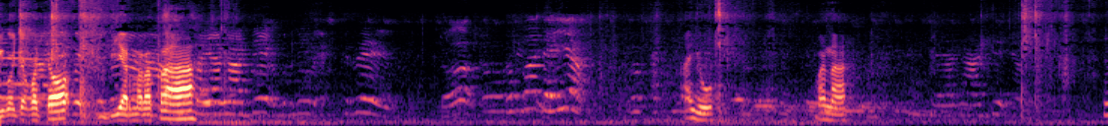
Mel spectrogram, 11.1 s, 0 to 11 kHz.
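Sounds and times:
children talking and calling: 0.0s - 11.0s.

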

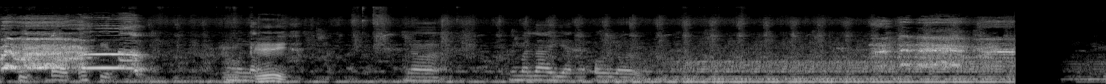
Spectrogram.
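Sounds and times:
rooster crowing: 0.0s - 1.8s, 8.6s - 10.2s.

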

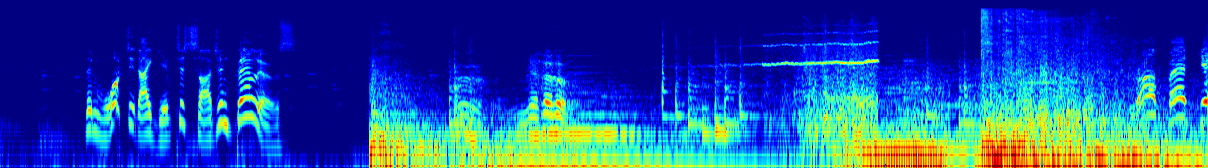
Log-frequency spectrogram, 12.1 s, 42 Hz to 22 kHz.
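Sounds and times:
cartoon music with timpani: 3.4s - 9.9s
rising whistle tone: 6.2s - 8.9s
loud cartoon explosion: 9.8s - 12.0s.

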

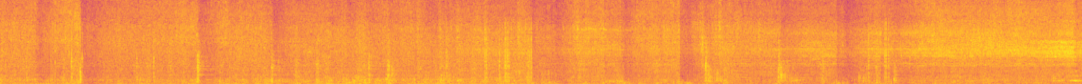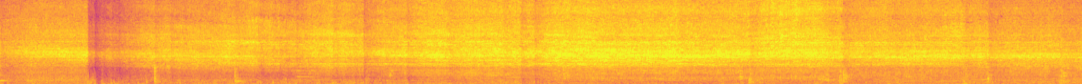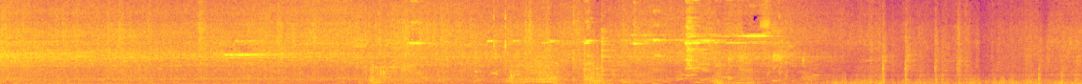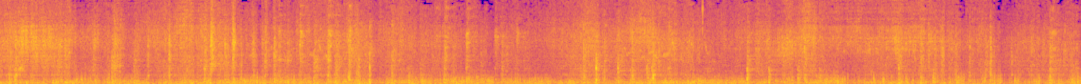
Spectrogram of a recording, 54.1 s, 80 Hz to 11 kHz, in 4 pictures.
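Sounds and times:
train carriage rumbling on rails: 0.0s - 54.0s
clicking over rail joints: 0.3s - 6.8s, 31.6s - 36.2s
steam locomotive hissing steam: 9.2s - 38.1s
high wheel squeals: 13.1s - 29.1s, 29.8s - 31.0s, 31.6s - 37.3s.

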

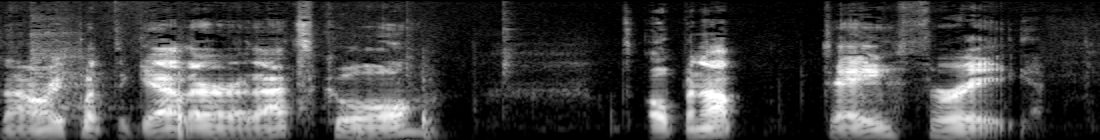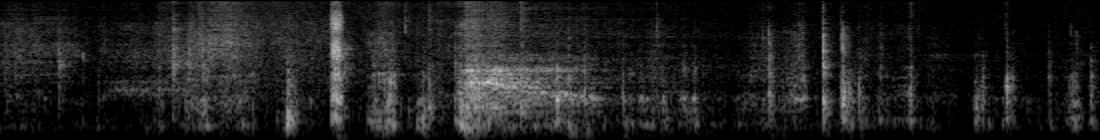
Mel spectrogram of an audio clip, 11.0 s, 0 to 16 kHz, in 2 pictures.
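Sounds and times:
cardboard rustling and scraping: 5.3s - 11.0s.

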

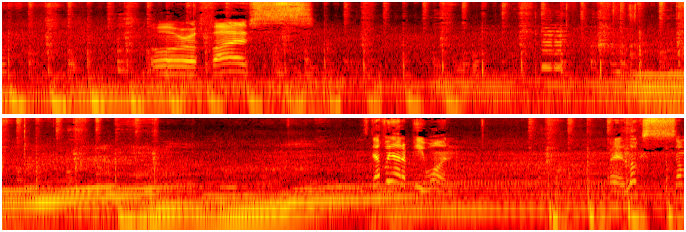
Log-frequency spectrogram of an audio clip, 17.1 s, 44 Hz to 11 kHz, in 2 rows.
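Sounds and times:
car engine accelerating: 0.0s - 17.0s.

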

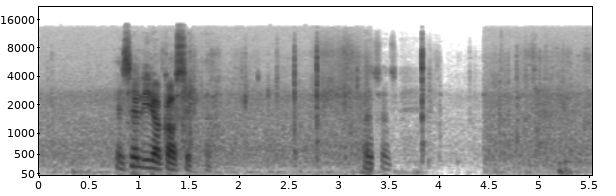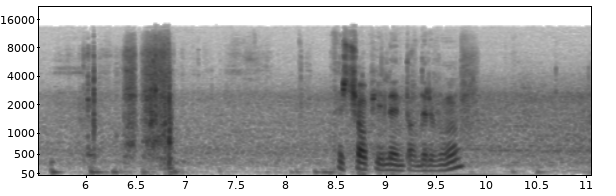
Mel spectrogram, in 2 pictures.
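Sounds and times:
wood scraping on wood: 4.5s - 6.9s.

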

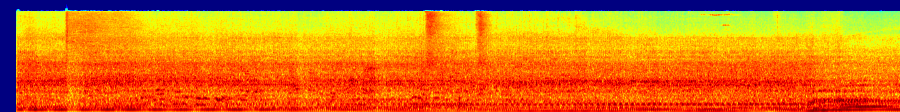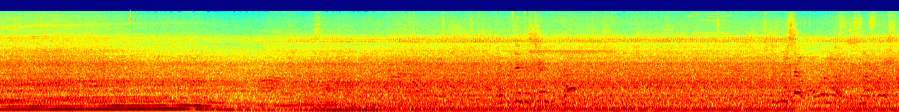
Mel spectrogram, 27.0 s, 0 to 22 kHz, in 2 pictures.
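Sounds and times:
diesel bus engine: 0.2s - 26.9s.

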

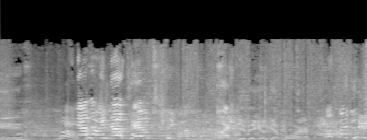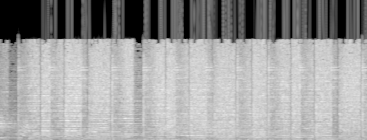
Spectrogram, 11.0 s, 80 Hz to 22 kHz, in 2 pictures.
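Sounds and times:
electronic music: 0.0s - 11.0s
child talking: 1.1s - 3.6s.

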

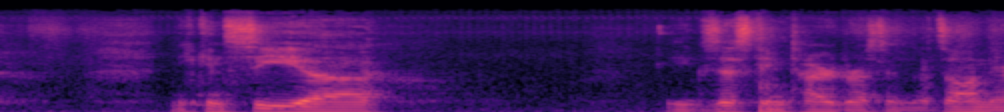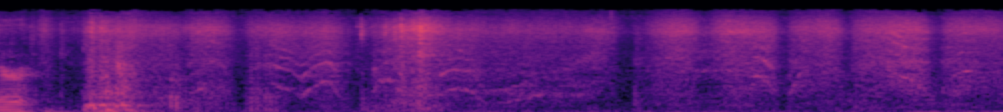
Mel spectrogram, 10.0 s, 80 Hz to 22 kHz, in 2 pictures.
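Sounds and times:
foam block rubbing tire: 5.8s - 10.0s.

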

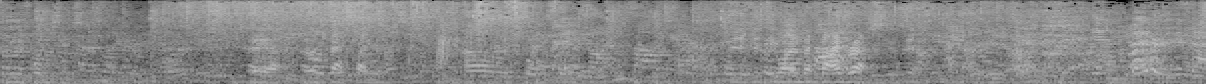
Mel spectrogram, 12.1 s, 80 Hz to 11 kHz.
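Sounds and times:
background chatter: 0.0s - 12.0s
indistinct talking: 0.0s - 12.0s.

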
